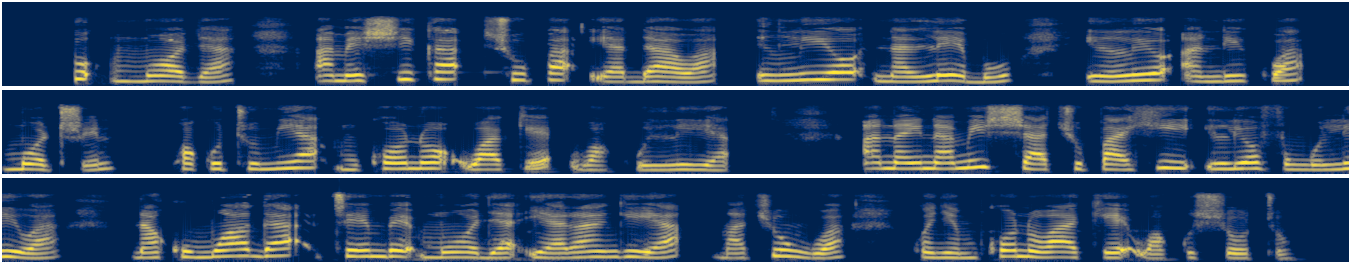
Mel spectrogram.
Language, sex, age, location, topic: Swahili, female, 18-24, Kisii, health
